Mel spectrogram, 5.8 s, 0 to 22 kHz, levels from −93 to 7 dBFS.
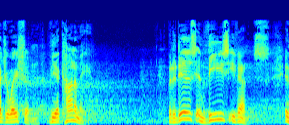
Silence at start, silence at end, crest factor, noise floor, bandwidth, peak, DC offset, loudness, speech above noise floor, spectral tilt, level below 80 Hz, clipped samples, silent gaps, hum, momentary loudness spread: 0 s; 0 s; 22 dB; -50 dBFS; 11.5 kHz; -4 dBFS; under 0.1%; -24 LUFS; 26 dB; -5 dB/octave; -58 dBFS; under 0.1%; none; none; 18 LU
